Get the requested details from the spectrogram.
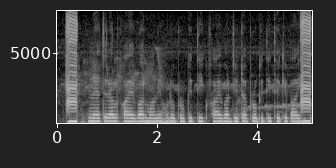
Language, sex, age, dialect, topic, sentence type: Bengali, female, 25-30, Northern/Varendri, agriculture, statement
